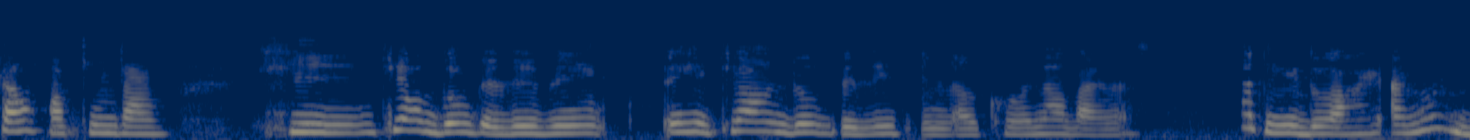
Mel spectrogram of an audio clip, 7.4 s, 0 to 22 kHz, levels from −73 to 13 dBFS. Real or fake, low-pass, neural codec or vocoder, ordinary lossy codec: fake; 7.2 kHz; codec, 44.1 kHz, 2.6 kbps, SNAC; none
